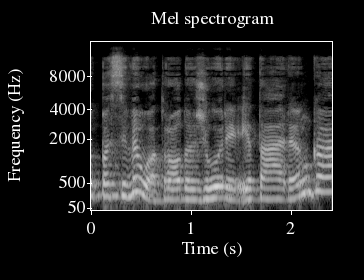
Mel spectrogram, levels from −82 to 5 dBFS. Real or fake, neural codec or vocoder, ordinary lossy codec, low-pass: fake; vocoder, 44.1 kHz, 128 mel bands, Pupu-Vocoder; AAC, 64 kbps; 14.4 kHz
